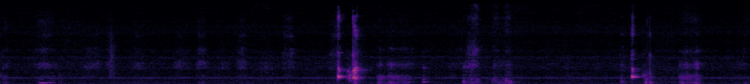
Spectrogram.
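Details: Infant who had many hiccups in the womb, still hiccuping regularly: faint breathing with two sharp, abrupt catches about three seconds apart over steady room hum; hiccups.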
